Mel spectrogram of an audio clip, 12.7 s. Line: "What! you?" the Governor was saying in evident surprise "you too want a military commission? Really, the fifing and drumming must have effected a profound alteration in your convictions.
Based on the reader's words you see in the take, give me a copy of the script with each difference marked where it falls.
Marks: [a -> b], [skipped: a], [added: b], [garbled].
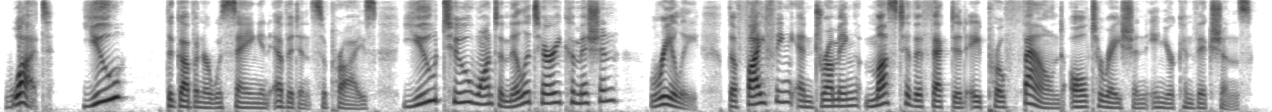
"What! you?" the Governor was saying in evident surprise "you too want a military commission? Really, the fifing and drumming must have effected a profound alteration in your convictions.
